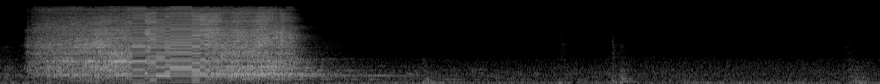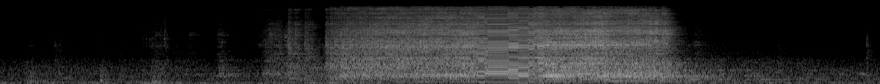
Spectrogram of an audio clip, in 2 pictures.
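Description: Everyday sounds, with robotic sound from repeated short buffers in two spots. From 1.31 to 2.08 s, the audio turns into a rigid, metallic buzz at 100 Hz. The whole stretch is affected. From 13.60 to 14.25 s, the same 100 Hz buzz returns over most of the passage. The likely cause is audio arriving too late, so one 10 ms buffer is replayed again and again while the real sound is skipped.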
